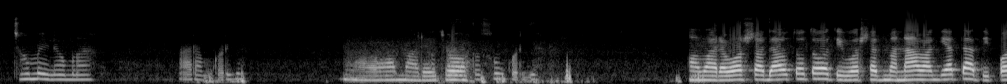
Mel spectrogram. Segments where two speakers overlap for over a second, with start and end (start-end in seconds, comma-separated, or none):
none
